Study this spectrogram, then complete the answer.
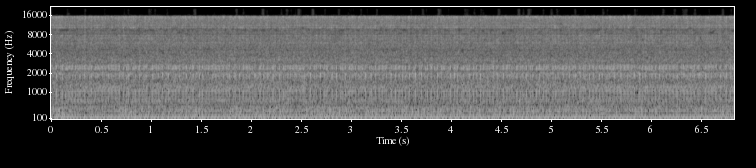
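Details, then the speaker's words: Curb-found 25cc Craftsman two-stroke trimmer; compression fine. Steady high idle buzz, even note with no surging or misfires; runs clean. "So, it looks like compression's fine. Everything's fine on it for now. I mean, will it run forever? Probably not, but for the time being, it seems to be running fine."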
